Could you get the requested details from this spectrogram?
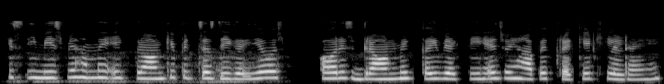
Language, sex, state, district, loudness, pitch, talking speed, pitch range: Hindi, female, Uttar Pradesh, Deoria, -16 LUFS, 275 Hz, 245 wpm, 255-300 Hz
